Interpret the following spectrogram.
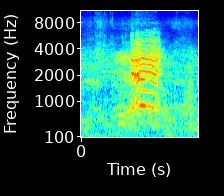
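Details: Goat at an animal market in Sumpiuh, Banyumas, Central Java, 20 December 2025, giving a single wavering, nasal bleat of under half a second, rich in harmonics, over steady crowd chatter and market noise.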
